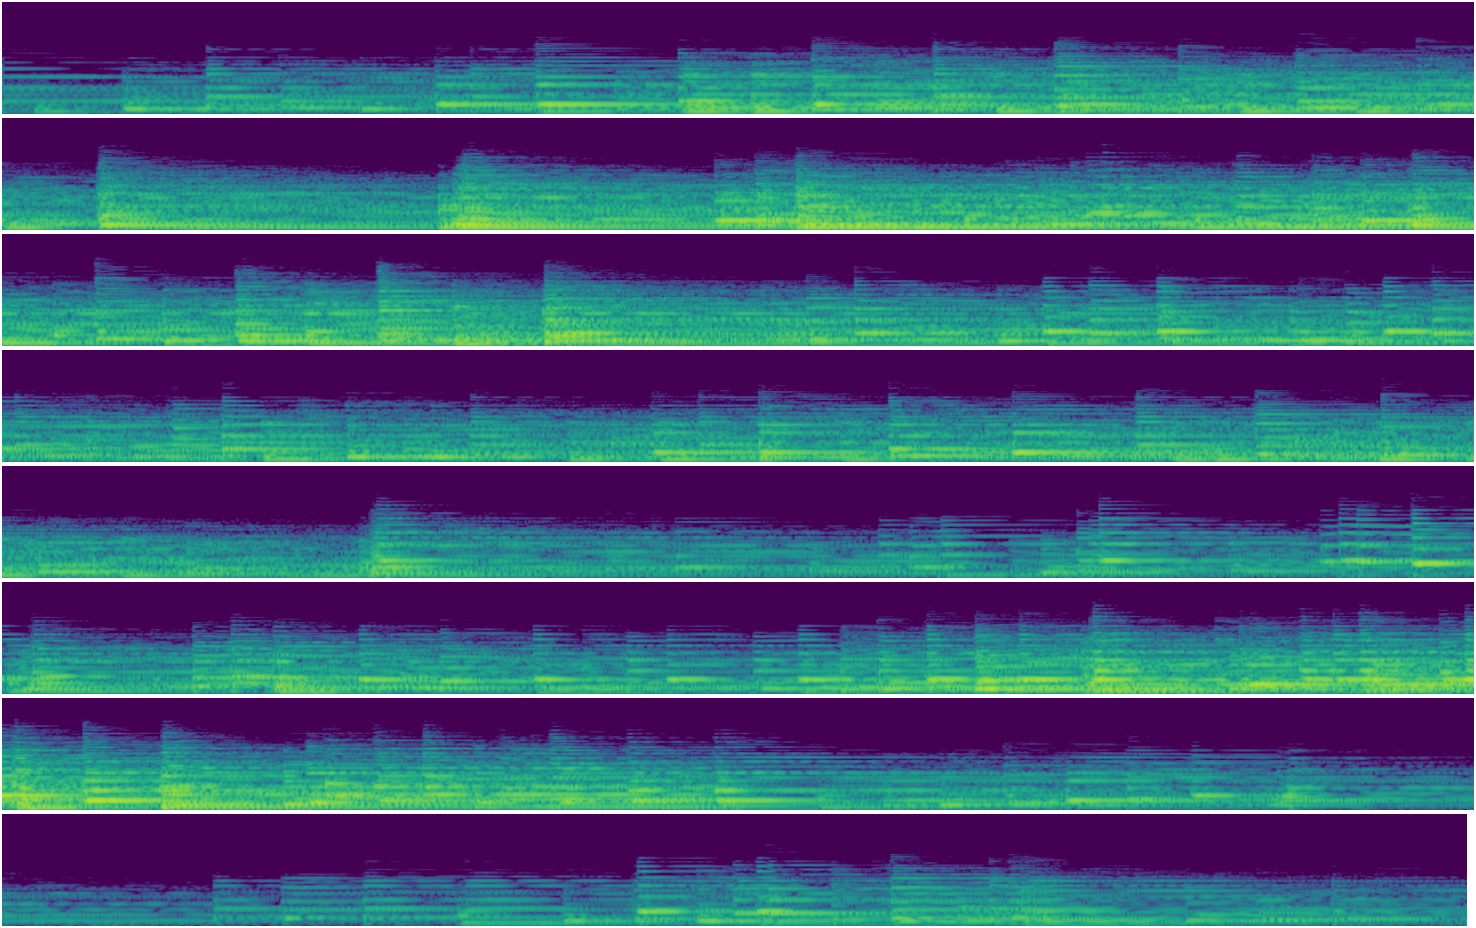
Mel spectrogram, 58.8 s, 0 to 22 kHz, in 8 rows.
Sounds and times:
Music: 0:00.0 - 0:58.8.

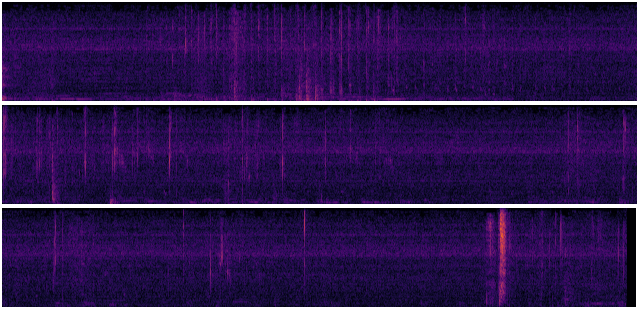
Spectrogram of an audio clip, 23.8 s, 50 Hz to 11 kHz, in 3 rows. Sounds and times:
Sneeze: 0:22.0 - 0:22.3.

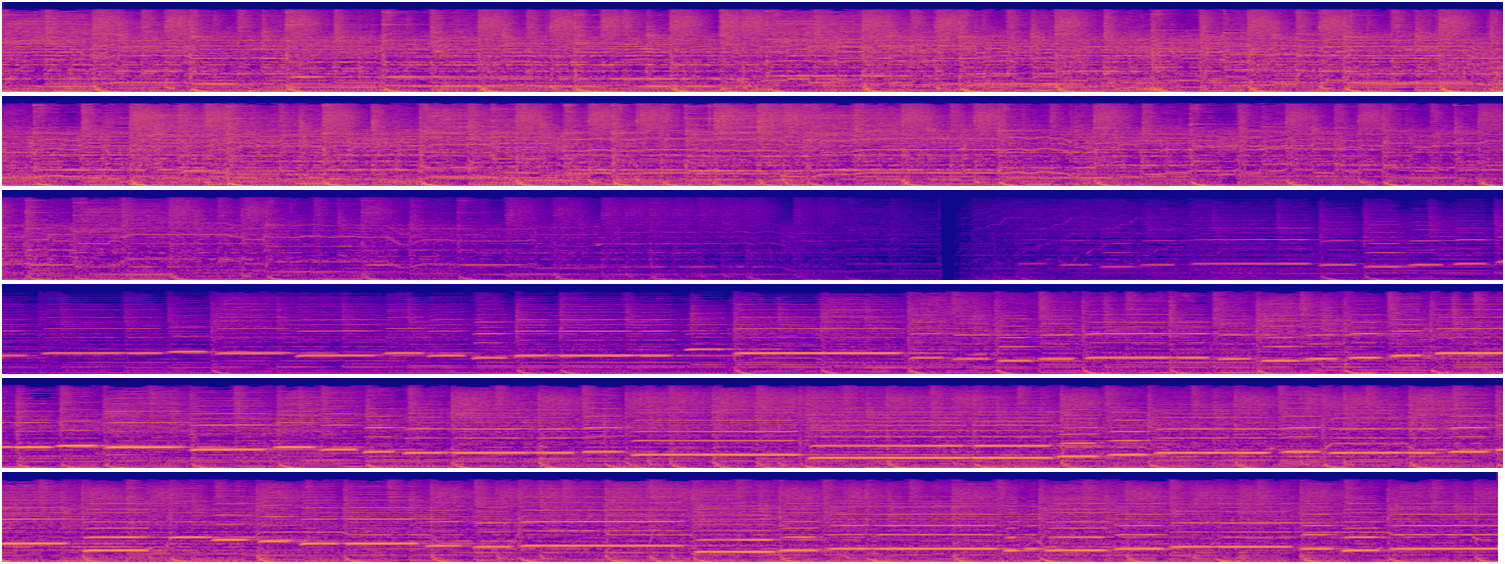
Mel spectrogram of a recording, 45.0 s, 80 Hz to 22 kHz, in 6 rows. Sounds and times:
Harmonica: 0:00.0 - 0:18.6, 0:19.9 - 0:45.0.

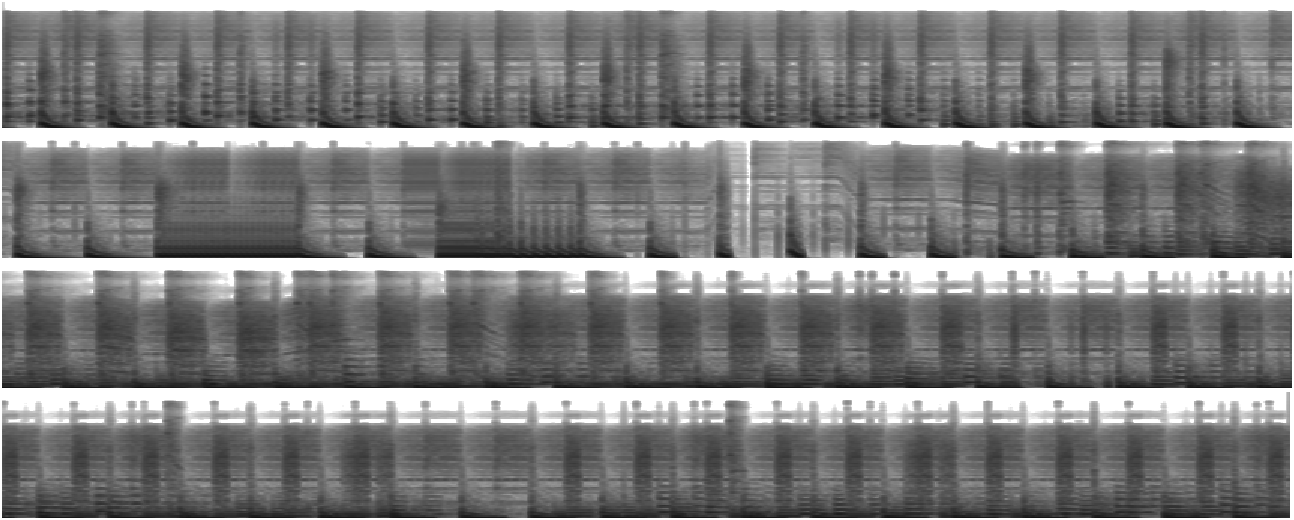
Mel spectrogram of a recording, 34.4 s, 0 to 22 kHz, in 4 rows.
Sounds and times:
House music: 0:00.0 - 0:34.3
Synthesizer: 0:00.0 - 0:34.3.

